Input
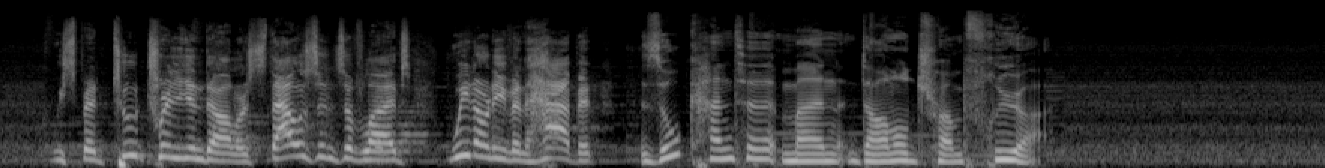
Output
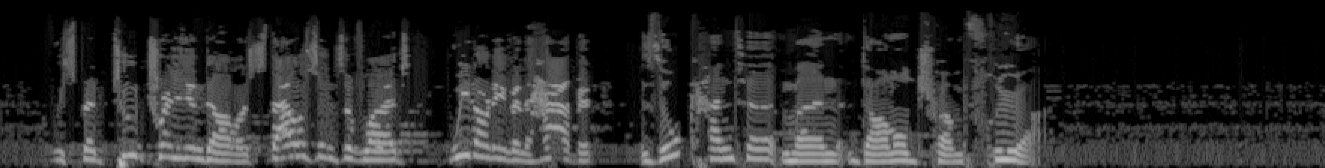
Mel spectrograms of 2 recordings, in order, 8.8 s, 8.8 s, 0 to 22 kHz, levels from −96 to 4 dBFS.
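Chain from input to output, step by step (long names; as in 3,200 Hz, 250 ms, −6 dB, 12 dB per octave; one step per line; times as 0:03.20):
spectral magnitudes quantised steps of 30 dB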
